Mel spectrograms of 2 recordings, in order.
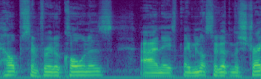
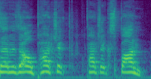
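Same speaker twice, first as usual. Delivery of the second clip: much higher and louder as the car spins; excited commentary; 7 semitones higher, 5 dB louder than usual. Real, not acted. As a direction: call the spin live, voice shooting up. Car spins, live reaction.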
